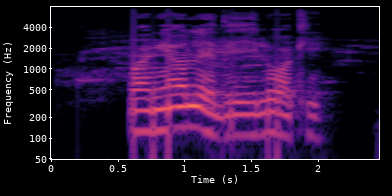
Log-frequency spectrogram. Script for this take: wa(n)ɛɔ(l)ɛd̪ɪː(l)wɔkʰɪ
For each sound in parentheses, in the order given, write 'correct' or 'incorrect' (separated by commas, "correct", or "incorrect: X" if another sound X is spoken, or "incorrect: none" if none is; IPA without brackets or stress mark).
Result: incorrect: ŋ, correct, correct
